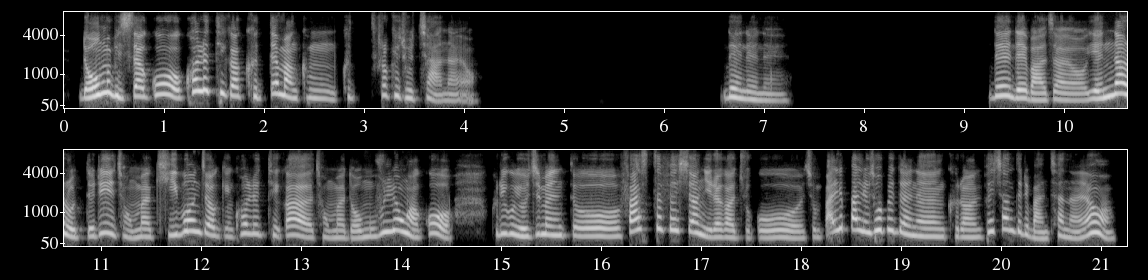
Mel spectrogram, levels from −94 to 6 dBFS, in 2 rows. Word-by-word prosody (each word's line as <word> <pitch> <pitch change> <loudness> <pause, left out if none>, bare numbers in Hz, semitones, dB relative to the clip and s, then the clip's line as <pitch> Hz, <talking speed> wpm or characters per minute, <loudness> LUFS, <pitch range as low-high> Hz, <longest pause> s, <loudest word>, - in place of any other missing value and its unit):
너무 265 +11 +7
비싸고 260 +1 +3
퀄리티가 385 -9 +3
그때만큼 220 - -1
그 230 - -11 0.2
그렇게 285 -1 -4
좋지 215 -4 -5
않아요. 155 +2 -8 2.4
네네네. 170 -9 -3 2.0
네네 260 -6 +3
맞아요. 170 -1 -2
옛날 255 +11 +5
옷들이 210 +8 -1
정말 200 -2 -5
기본적인 245 - -1
퀄리티가 240 -6 -1
정말 180 -1 -8
너무 180 +4 -5
훌륭하고 285 - +1 0.4
그리고 270 -1 -2
요즘에는 235 +2 0
또 210 -2 0
패스트 385 +3 +1
패션 350 -7 0
이래 190 -1 0
가지고 175 -1 -4
좀 185 +1 -11
빨리빨리 370 - +1
소비되는 265 - 0
그런 190 -1 -5
패션들이 335 - -2
많잖아요. 180 - -1
225 Hz, 255 characters per minute, -18 LUFS, 190-285 Hz, 2.4 s, 너무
